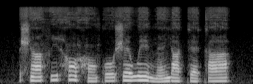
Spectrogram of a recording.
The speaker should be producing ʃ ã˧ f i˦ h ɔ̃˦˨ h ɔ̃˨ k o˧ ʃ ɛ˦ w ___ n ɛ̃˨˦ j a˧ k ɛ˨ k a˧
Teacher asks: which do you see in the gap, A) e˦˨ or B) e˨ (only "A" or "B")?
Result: A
